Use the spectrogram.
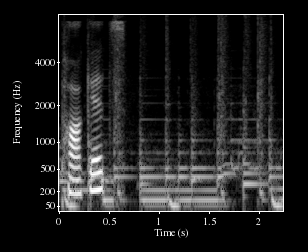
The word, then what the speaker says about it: pocket: Note that the O is pronounced as an aw sound. Aw. Pock. While the E is pronounced with a short eh sound.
